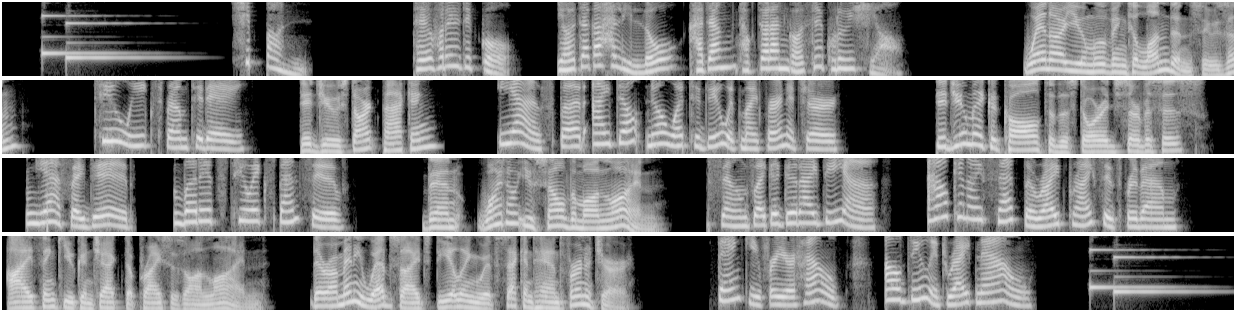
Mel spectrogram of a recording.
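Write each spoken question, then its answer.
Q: 대화를 듣고 여자가 할 일로 가장 적절한 것을 고르시오.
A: 온라인에서 중고 가구 가격 확인하기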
